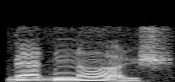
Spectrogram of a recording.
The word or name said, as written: badinage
